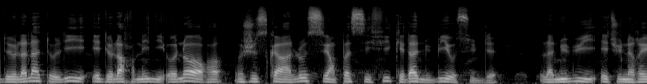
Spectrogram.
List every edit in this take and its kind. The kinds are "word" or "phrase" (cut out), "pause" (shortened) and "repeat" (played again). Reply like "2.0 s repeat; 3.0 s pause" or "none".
2.3 s pause; 5.2 s pause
